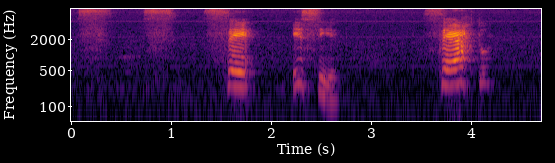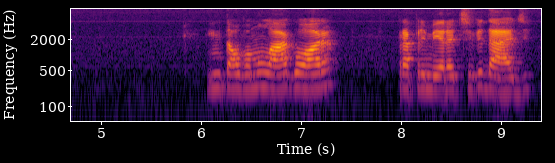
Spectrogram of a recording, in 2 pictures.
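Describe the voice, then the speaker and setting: A primary school teacher with a Brazilian Portuguese accent teaches young children phonics, slowly and patiently sounding out syllables and checking in often with "certo?" Her voice is fairly high and bright in tone.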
